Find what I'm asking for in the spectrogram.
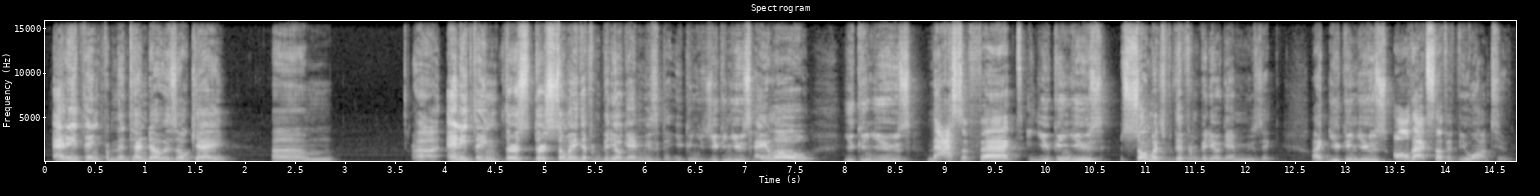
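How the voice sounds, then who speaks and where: Streamer, male, forties: bright, sharp-edged voice, ranting and repetitive, exasperated live reaction. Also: high-pitched, animated, normal speed. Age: 40s. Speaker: livestreamer.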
